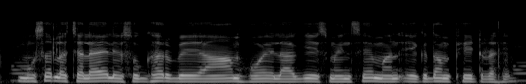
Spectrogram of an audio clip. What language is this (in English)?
Chhattisgarhi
